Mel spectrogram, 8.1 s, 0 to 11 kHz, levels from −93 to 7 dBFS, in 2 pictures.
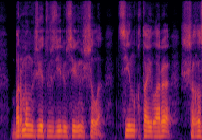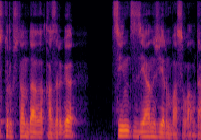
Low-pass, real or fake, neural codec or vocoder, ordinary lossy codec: none; fake; vocoder, 22.05 kHz, 80 mel bands, WaveNeXt; none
